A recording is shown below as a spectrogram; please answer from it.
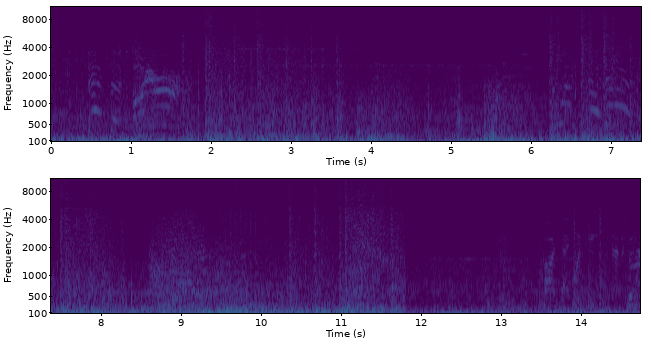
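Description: Naval gunfire aboard a warship in a World War II film battle scene: heavy booming blasts and rumbling explosions come in loud bursts over a dense low roar, with shouted commands and other voices mixed in.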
